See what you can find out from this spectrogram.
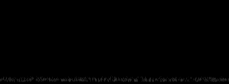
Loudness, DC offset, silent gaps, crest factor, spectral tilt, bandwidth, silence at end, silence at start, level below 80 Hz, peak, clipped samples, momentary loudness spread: -67 LUFS; under 0.1%; none; 12 dB; -6.5 dB/octave; 8.2 kHz; 0 s; 0 s; under -90 dBFS; -54 dBFS; under 0.1%; 1 LU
